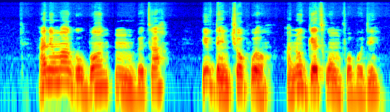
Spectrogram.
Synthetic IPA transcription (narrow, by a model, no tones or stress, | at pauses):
anɪmaɡobɔn̩bɛta | ifdɛn̩t͡ʃɔpwɛl | anoɡɛtwɔ̃m̩fɔbɔdi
